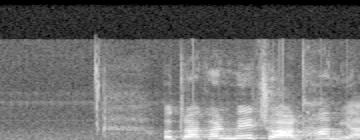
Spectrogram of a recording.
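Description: A woman speaks clearly into a microphone, like a news presenter.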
